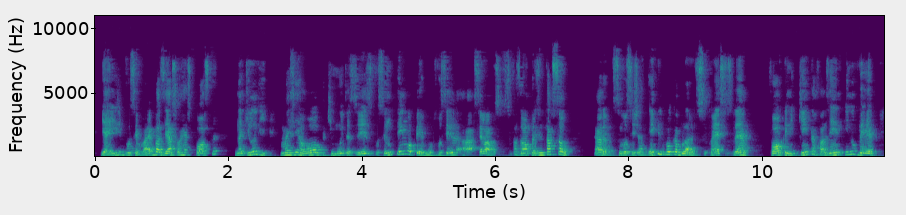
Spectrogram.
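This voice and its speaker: Man, from Brazil, English teacher, casual online lesson, animated and somewhat high voice, roomy and slightly muffled recording. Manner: lively, repeats "tá?" as a check-in; slows down to model English phrases. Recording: roomy, slightly dull livestream audio.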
